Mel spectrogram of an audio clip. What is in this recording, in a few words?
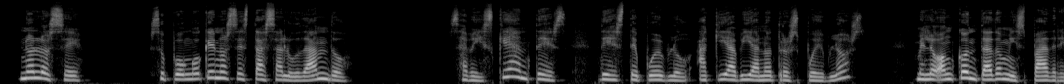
female spanish tv; ideasonora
